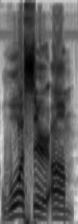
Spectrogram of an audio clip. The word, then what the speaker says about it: Worcester: Brandon Chewy Black, just saying it's pronounced Worcester.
